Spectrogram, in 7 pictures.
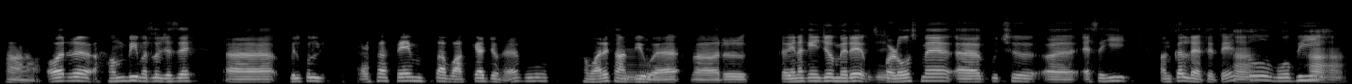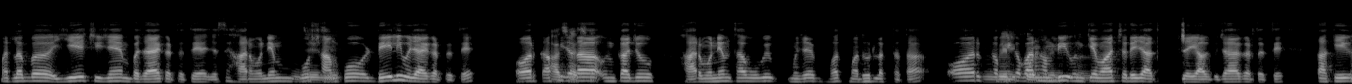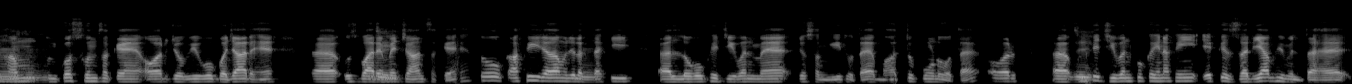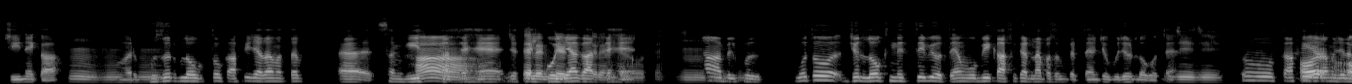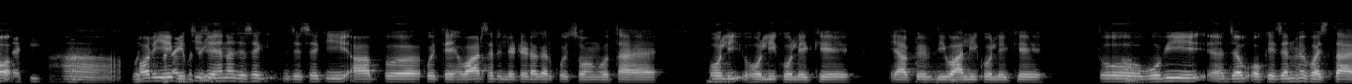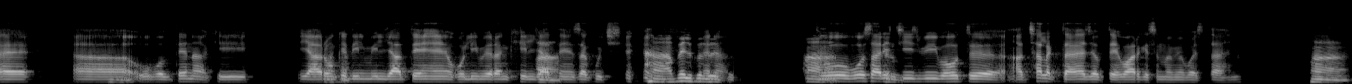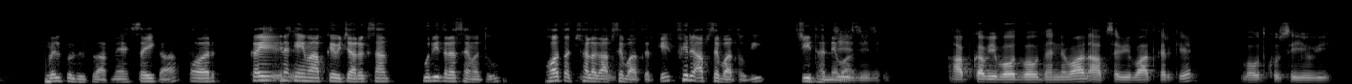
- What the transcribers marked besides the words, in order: in English: "सेम"; in English: "डेली"; in English: "टैलेंटेड टैलेंटेड"; in English: "रिलेटेड"; in English: "सॉन्ग"; in English: "ओकेशन"; laughing while speaking: "बजता"; chuckle; other noise
- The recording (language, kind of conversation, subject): Hindi, unstructured, आपका पसंदीदा गाना कौन सा है और आपको वह क्यों पसंद है?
